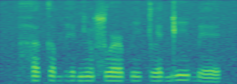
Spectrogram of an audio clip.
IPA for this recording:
h ə k ə bʱ ɪ ɡ ĩ sʷ ə˞ p i k l ɪ ɡ i ɓ ɪ

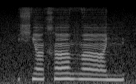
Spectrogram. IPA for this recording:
ç ã x ã v ã ɲ

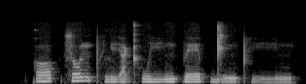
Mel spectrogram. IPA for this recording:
k ɔː˦˥ k̚ s o˥˩ n pʰ l i˧ a̯ kʰ w iː˦˥ ŋ p eː˦˥ p̚ d i˧ n pʰ iː˧ n

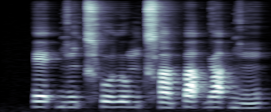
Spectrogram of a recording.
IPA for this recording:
e˦ ʔ ɡ ĩ˧ t͡ɕʰ u˧ l u˧ m t͡ɕʰ ã˧ p a˦ ʔ ɡ a˦ ʔ ɡ ĩ˨˦

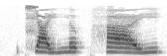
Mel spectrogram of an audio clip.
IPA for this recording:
t͡ɕ a˧˩ j n ə˨˩ p̚ h a˧˩˨ j

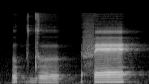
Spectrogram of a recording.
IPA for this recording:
ʊ kʷ d ʊ | f ɛ

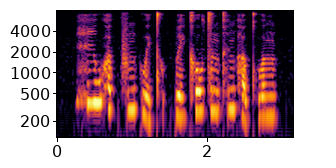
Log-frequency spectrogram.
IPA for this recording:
h iː˥ w h ɐ˨ k̚ f ɪ˥ ŋ kʷ e˨˩ j t̪ʰ ʊ˧ k̚ p e˨˧ j kʰ o˥ w t͡s ɐ˥ n kʰ ɪ˥ ŋ h ɐ˨˩ w kʷʰ ɐ˧ ŋ

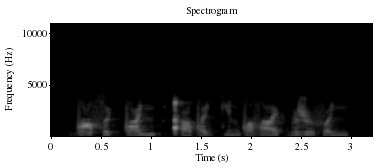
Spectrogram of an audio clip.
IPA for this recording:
dˤ e˦ sˤ u˧ c tˤ o˦ ɲ | ǃʰ o˨ dˤ o˨ ʎ c i˧ ɲ tˤ ɐ˧ zˤ e˦ | ɡ ɐ˦ ʐ ɵ˦˨ f ɐ˧ ɲ

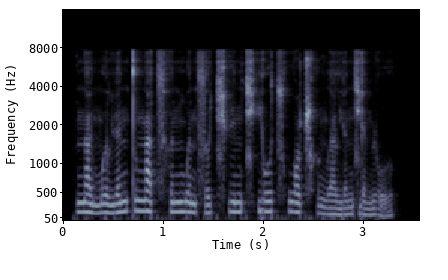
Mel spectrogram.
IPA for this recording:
n̪ a˥˧ ɪ̯ m ɤ˥˩ l ɥ ɛ˥ n t̪ ʊ˥ ŋ ä˥˩ t͡sʰ ə˥ n m w ə˥˩ n s ɤ˥ t͡ɕʰ i˥ n t͡ɕʰ j o˥ ʊ̯ t͡sʰ w ɔ˥˧ ʈ͡ʂʰ ɤ˥˧ ŋ l ä˥˩ l j ɛ˥ n ɕ j ɛ˧˥ n ɻ o̰˨˩˦ ʊ̯

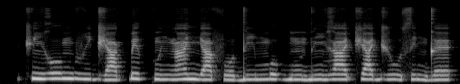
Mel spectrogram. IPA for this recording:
t͡ʃ ĩ˧ ɣ oː˦ ŋ v i˧ d͡ʒ aː˨ k͡p e˦ kʷ ĩ˨ ŋ ã˦ ɲ aː˧ f o˨ d iː˧ m o˦ ɡ͡b ũ˧ d ĩ˧ ɣ a˦ t͡ʃ a˦ d͡ʒ u˦˨ s i˦˨ ŋ d ɛ˦

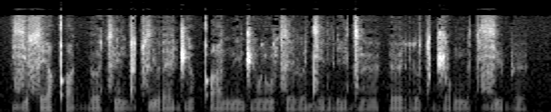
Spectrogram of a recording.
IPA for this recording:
zʲ ɵ s e qʼ ɛ ɡ͡b ɵ t͡s ẽ d u t͡s lʲ u ɾ ɛ d͡ʒ ẽ qʼ ɛ n ĩ d͡ʒ ɔ̃ ɾ ɔ̃ t͡s e l ɵ dʲ e r i d͡z æ̃ | ø r u t͡s d͡ʒ ɔ ŋ͡m ɛ t͡s zʲ ʉ b ø

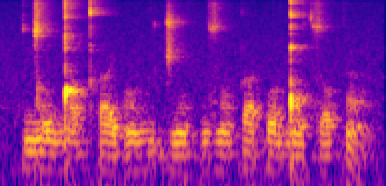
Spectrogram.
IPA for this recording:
ŋ͡ǀ o ŋ͡ǃ a qʰ e ʔ ɔ̃ v u d͡ʒ ɛ̃ h u z ɔ̃ q ɛ ɓ ɔ ŋ͡ǃ o t͡s ɔ k ã

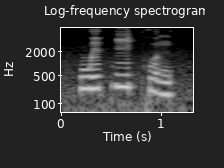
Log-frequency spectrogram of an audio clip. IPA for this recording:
w ɪ˨˥ k̚ iː˧ t̚ kʷ ɐ˨˩ ŋ

